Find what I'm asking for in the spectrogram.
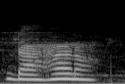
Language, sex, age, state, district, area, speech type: Odia, female, 18-30, Odisha, Kendrapara, urban, read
